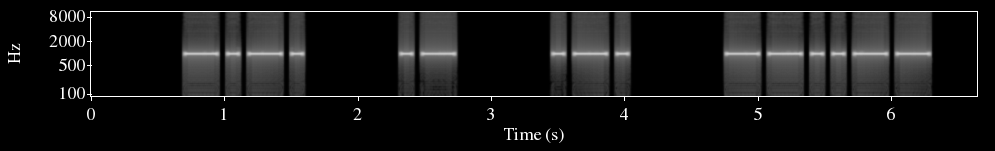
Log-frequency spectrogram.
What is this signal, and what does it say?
Morse code, heard as a keyed tone, about 15 wpm, spaced as for 8 wpm, 1000 Hz. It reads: CAR,
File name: qotdfiles / 8wpm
